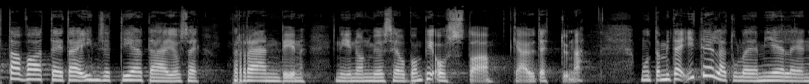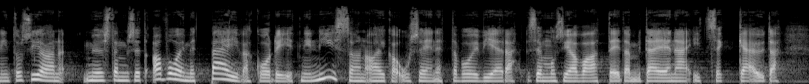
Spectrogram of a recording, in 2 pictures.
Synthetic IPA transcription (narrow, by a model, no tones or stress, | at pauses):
t̪ːˑɑːʋʋɑːt̪ːeit̪ɑjɑihmiset̪t̪iɛt̪æːjose | prændinniːnonmyøshelpompiʔost̪ɑ̰ːkæ̰yt̪et̪ːynæ̰mut̪ːɑmit̪æʔit̪elːæt̪uleːmieleːnnint̪osiɑːnmyøst̪æmːøset̪ɑʋoimet̪̚pæiʋæ̰kodḭːt̪ninniːsːæonʔɑ̰ikɑ̰ʔṵseinet̪ːæʋo̞iʋieɾæ̰semːosiɑʋɑːt̪ːeit̪ɑmit̪æejenæːʔit̪sekkæ̰yt̪æ̰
